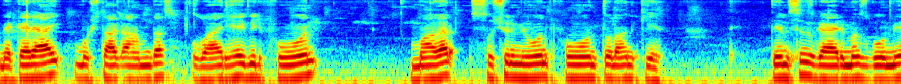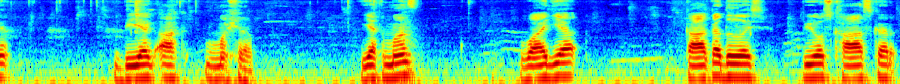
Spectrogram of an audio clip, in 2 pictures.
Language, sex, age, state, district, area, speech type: Kashmiri, male, 30-45, Jammu and Kashmir, Kulgam, rural, spontaneous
